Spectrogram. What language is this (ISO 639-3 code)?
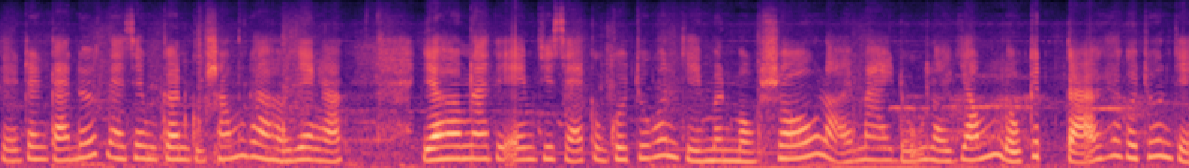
vie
